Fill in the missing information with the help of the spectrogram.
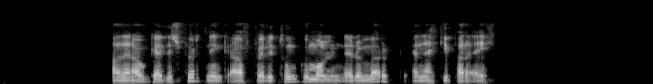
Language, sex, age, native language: Icelandic, male, 40-49, Icelandic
